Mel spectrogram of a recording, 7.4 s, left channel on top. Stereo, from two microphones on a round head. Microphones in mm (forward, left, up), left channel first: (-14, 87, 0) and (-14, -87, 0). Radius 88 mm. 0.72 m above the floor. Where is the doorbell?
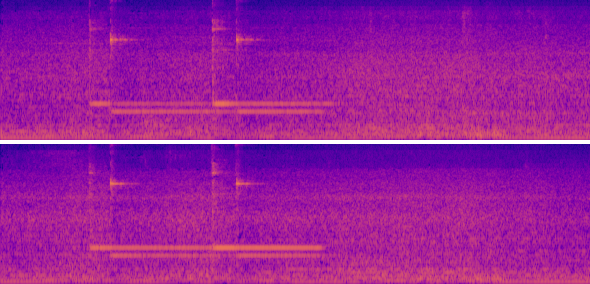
5° left (ahead or behind), 4 m.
